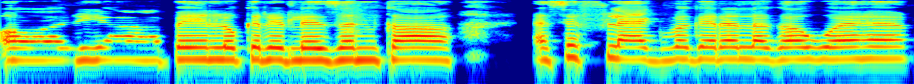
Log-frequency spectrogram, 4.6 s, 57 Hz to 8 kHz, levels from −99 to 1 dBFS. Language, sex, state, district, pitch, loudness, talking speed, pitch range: Hindi, female, Uttar Pradesh, Gorakhpur, 240 Hz, -15 LUFS, 185 wpm, 235-250 Hz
